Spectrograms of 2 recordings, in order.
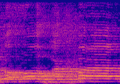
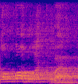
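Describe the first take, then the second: First: The vowel after b in Akbar is stretched long. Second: The b runs straight into r with no long vowel. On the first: The speaker calls it wrong. "lu kok banget" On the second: The speaker calls it right. "Nggak ada alif, ba ketemu ro, langsung"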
